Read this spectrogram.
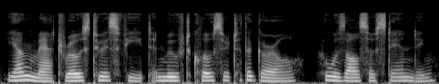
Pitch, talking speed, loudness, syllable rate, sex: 170 Hz, 220 wpm, -18 LUFS, 4.9 syllables/s, female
